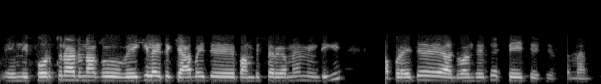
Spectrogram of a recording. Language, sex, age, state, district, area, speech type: Telugu, male, 18-30, Andhra Pradesh, Srikakulam, urban, conversation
